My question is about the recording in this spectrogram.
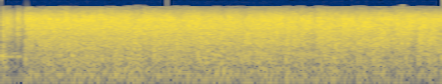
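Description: A small firework burning with a loud, dense fizzing and crackling as it sprays sparks.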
